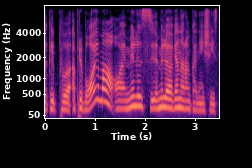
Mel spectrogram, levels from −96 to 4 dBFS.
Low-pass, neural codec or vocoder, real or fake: 7.2 kHz; none; real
